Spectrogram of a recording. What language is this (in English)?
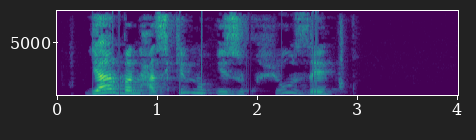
Abkhazian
